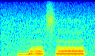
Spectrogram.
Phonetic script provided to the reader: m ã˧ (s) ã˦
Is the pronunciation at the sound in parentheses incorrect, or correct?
correct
